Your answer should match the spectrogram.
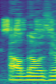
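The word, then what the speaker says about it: Aldnoah.Zero: n o a h Al like the old Noah like the old Noah zero right Al no zero yeah zero yes and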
